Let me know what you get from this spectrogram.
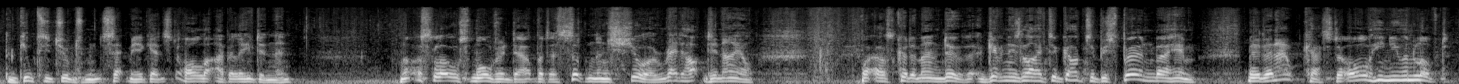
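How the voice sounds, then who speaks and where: A grave, wounded former hermit in middle age played by a male actor. His voice sits fairly high for a man. He broods reflectively in a period radio drama, over faint background noise. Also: moderate pace, darkish tone, lightly acted. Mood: bitter. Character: solemn, wounded older weaver, once a hermit.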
